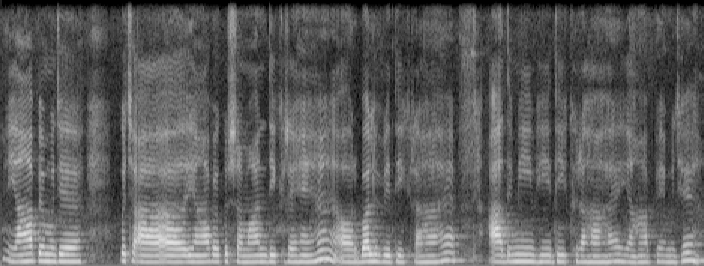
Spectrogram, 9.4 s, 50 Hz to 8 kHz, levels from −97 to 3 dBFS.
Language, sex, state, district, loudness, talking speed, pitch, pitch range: Hindi, female, Bihar, West Champaran, -17 LUFS, 165 wpm, 200 Hz, 195-210 Hz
